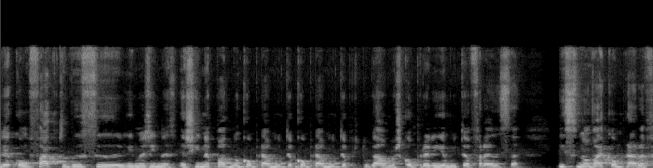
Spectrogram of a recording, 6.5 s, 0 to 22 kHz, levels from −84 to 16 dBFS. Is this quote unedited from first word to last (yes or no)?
no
